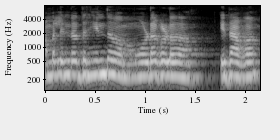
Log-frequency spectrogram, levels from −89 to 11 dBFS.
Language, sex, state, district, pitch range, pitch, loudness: Kannada, female, Karnataka, Gulbarga, 235-250 Hz, 245 Hz, -14 LUFS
